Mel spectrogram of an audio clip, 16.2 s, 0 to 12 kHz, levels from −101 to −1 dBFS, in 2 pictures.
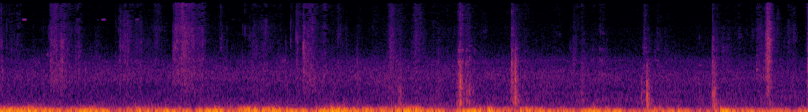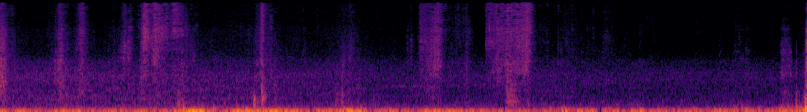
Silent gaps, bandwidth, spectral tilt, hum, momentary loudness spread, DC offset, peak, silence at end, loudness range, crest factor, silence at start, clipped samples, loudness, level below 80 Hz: none; 11 kHz; -5 dB/octave; none; 15 LU; under 0.1%; -24 dBFS; 0 s; 10 LU; 16 dB; 0 s; under 0.1%; -51 LUFS; -44 dBFS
